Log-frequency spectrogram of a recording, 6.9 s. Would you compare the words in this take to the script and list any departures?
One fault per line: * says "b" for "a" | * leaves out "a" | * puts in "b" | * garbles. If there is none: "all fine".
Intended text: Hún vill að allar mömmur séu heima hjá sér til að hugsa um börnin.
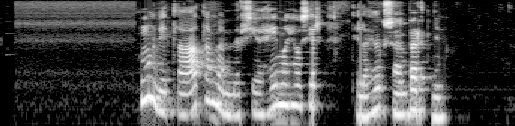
all fine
